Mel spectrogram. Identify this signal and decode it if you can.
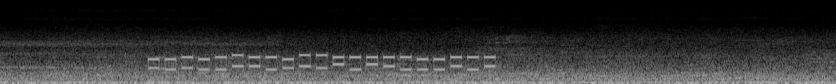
DTMF, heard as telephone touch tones, dialled by machine, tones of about 110 ms, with the noise of a subway station. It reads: 415129824960208211828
